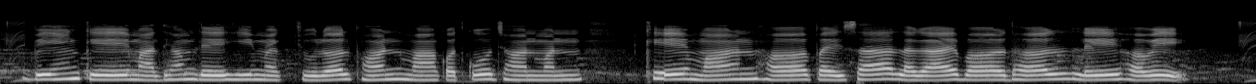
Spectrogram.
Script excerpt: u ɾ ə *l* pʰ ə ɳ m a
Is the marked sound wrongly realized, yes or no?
no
